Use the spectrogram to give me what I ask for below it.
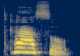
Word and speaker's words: castle: Castle, often, whistle, soften, hasten, bustle, and gormy. In all these words, letter T is silent.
